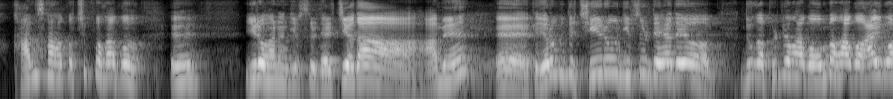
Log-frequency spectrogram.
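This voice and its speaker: A middle-aged man preaching a sermon as pastor, animated, acting out quoted voices and often checking in with the congregation. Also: high-pitched.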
